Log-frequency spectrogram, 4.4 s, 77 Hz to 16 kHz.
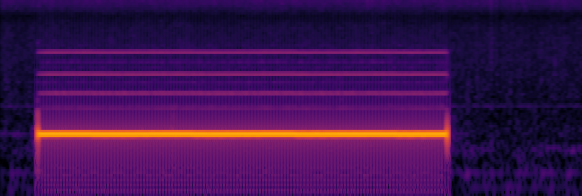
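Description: British Post Office telephone 'number unobtainable' tone, played from a 1928 gramophone record: a steady high-pitched note without interruptions. It sounds for about three seconds and cuts off abruptly. It signals that the number dialled cannot be reached.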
